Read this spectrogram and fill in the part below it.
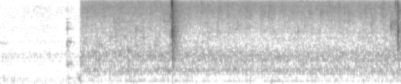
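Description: A shower sprays water in a steady hiss.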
